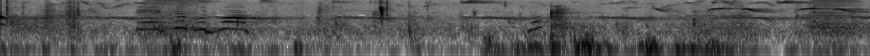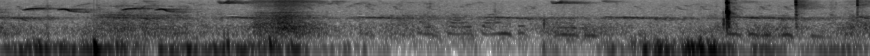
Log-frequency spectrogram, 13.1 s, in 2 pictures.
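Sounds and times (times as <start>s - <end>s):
footsteps on dirt trail: 0.0s - 3.2s
birds chirping: 0.0s - 13.0s.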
